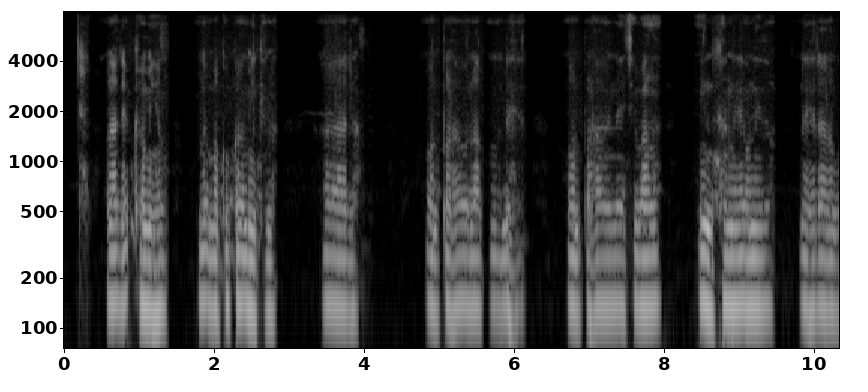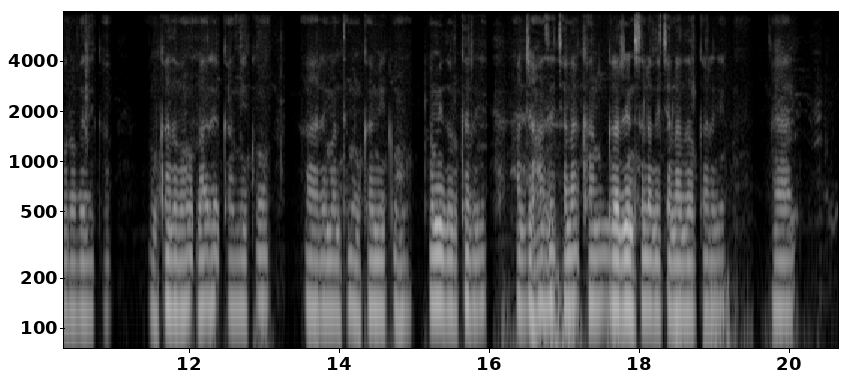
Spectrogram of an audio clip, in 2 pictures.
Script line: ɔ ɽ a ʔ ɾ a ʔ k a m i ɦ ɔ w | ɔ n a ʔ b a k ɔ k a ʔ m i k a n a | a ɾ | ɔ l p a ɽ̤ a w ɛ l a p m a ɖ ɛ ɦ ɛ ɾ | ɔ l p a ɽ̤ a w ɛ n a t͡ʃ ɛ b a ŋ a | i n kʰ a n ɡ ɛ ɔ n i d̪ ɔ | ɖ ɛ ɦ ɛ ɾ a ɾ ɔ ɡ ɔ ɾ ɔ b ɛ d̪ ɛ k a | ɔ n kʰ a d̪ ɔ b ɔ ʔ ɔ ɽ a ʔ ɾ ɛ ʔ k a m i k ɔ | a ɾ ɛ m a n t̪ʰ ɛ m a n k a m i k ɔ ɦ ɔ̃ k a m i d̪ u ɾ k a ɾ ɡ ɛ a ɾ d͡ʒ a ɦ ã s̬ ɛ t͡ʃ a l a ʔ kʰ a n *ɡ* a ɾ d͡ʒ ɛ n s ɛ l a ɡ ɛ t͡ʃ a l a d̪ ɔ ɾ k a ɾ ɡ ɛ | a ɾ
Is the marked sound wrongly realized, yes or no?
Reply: no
